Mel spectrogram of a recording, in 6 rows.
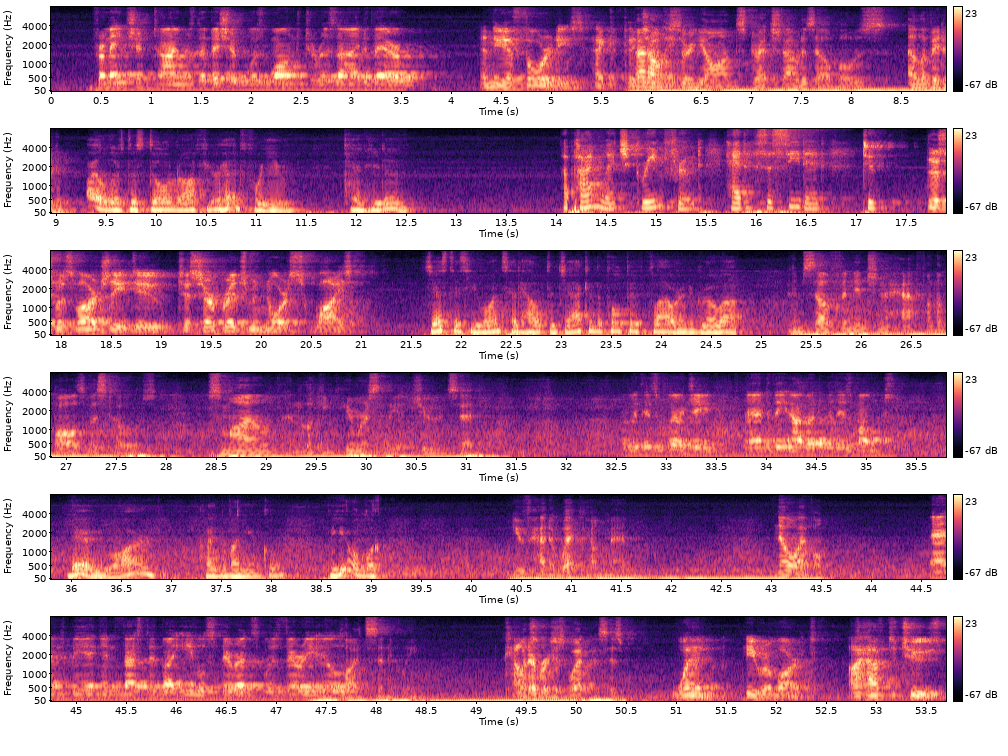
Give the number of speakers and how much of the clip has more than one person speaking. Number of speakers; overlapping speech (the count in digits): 5, about 5%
